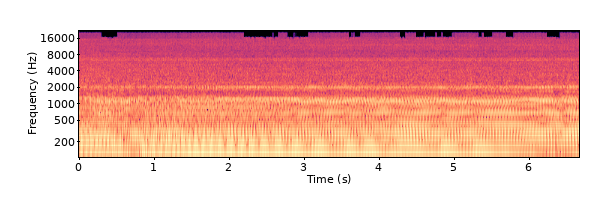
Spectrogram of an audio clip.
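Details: Kawasaki ZX-6R four-cylinder: revs drop quickly, then a lumpy uneven idle with faint stutters under the buzz; lean running from an intake vacuum leak.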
